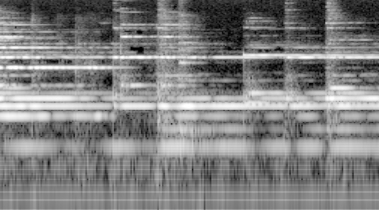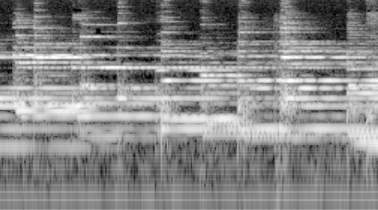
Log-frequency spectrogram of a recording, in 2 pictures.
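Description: Handbell choir playing a slow tune on brass handbells: notes struck one after another, each ringing on and overlapping the next.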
